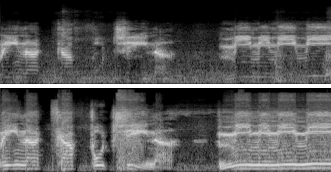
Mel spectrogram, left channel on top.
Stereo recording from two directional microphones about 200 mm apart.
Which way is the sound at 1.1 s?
30° right (ahead or behind).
